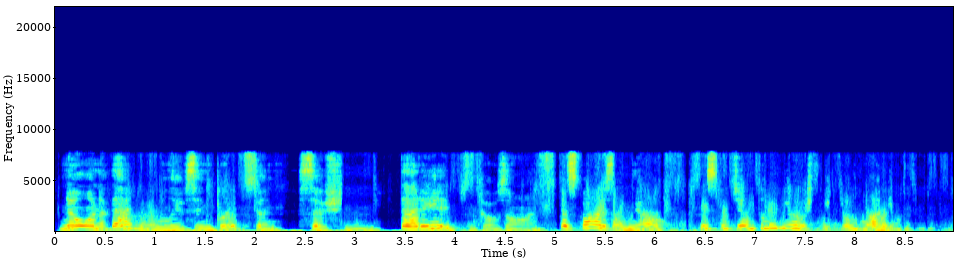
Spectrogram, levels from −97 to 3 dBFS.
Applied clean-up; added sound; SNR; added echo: neural separator model SepFormer DNS4.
